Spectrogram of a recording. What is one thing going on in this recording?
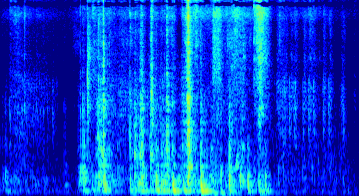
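Fingers rub and tap on a guitar's wooden top, thudding softly.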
